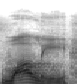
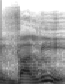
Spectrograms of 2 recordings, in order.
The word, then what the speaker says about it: Wally: The title of the opera looks like it should be pronounced Wally, but actually Valli is the nickname of the title character, Walburga, obviously.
